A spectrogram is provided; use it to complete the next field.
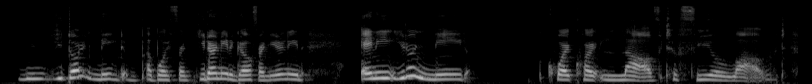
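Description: Speaking at a moderate pace with an Australian accent, a woman uses lively intonation in a fairly high voice with a dark, mellow tone. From Sydney, Australia. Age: 20s. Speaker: podcast co-host. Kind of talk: casual chat.

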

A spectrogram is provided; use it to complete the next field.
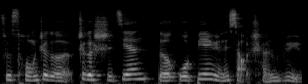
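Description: Moderately paced female speech, medium in pitch and ordinary in its pitch variation. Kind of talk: casual book discussion.

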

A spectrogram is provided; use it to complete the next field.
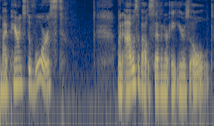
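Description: An animated tone with vocal fry at a moderate pace. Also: woman. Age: 50s. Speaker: divorce coach and podcast host. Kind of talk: solo podcast talk.

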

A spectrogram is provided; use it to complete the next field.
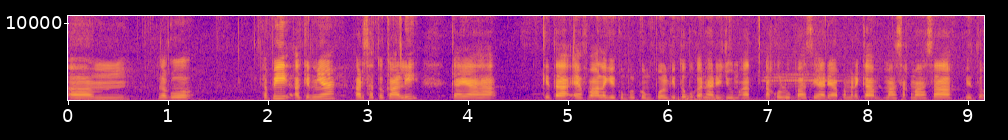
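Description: Using an unremarkable speaking voice, a woman of medium pitch talks at a fairly quick pace with fairly even intonation. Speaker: student. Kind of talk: casual chat.

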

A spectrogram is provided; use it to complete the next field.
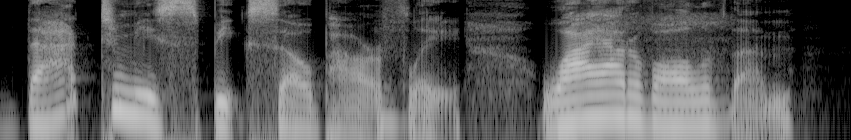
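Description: This woman has a fairly low pitch. The recording is very clean, with a silent background. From Netherlands. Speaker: life coach. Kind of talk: testimony.

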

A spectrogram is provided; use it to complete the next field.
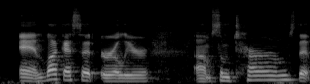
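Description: On a very clean recording with a silent background, a woman with a plain, everyday voice talks at a fairly slow pace with ordinary pitch variation. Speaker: podcast co-host. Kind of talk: casual chat.

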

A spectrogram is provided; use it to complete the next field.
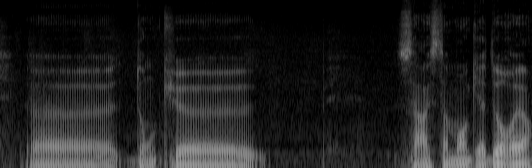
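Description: The recording is very clean with a silent background. A man speaks in a dark, mellow tone. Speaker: returning podcast guest. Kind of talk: casual chat.

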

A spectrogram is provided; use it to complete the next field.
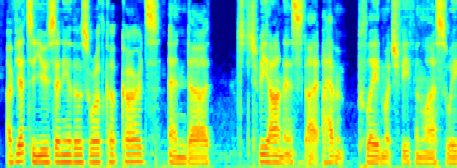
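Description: At a moderate pace and with fairly even intonation, an ordinary speaking voice talks in an American accent. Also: man. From Pennsylvania, US. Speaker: gaming content creator. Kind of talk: casual chat.

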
